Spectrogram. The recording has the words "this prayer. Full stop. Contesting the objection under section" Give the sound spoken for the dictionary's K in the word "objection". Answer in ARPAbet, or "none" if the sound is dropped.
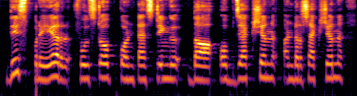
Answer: K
